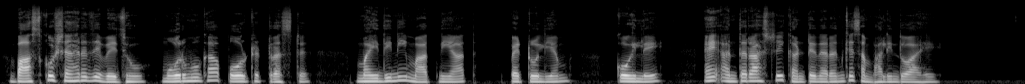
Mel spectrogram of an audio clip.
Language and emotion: Sindhi, neutral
